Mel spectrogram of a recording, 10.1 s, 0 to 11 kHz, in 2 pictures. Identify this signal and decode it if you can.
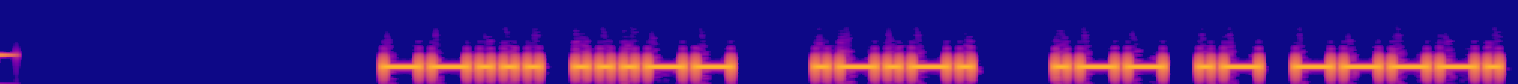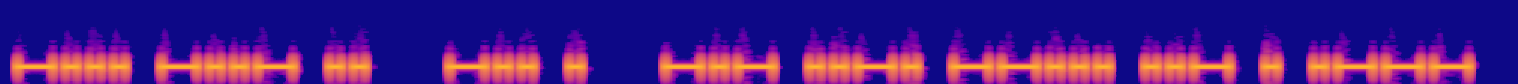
Morse code, heard as a keyed tone, about 30 wpm, 700 Hz. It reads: 73 <AR> WA9BXI DE KF7UEJ
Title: K1USN SST QSO Practice 30wpm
